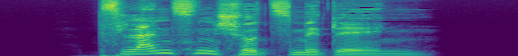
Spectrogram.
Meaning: dative plural of Pflanzenschutzmittel
- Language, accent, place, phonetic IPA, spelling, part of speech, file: German, Germany, Berlin, [ˈp͡flant͡sn̩ʃʊt͡sˌmɪtl̩n], Pflanzenschutzmitteln, noun, De-Pflanzenschutzmitteln.ogg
